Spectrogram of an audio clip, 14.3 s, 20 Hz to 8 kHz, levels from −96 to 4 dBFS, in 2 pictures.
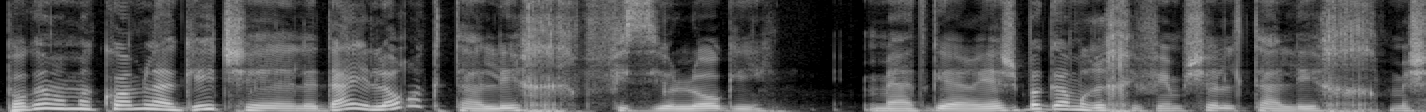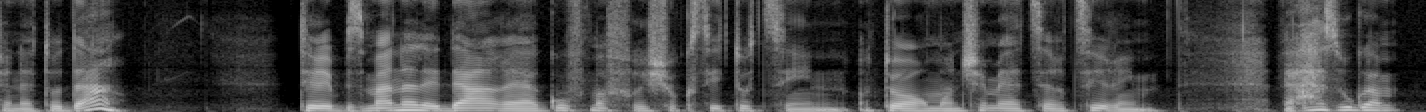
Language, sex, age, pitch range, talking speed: Hebrew, female, 40-59, 150-190 Hz, 140 wpm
